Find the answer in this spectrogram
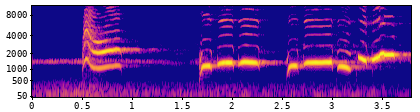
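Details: Masked laughingthrush in full voice, sung as a lure for other birds: a clear level whistle, then a run of loud bright whistled notes with sharp upward-flicking starts and a final rising note, with short gaps between.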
